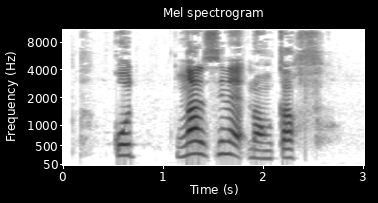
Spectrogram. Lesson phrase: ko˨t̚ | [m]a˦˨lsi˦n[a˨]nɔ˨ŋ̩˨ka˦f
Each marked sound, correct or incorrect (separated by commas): incorrect, incorrect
